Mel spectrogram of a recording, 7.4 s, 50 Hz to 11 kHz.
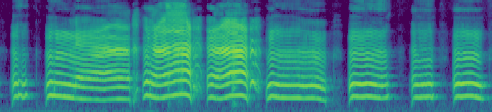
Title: Sound of a Crying Baby for 30 minutes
